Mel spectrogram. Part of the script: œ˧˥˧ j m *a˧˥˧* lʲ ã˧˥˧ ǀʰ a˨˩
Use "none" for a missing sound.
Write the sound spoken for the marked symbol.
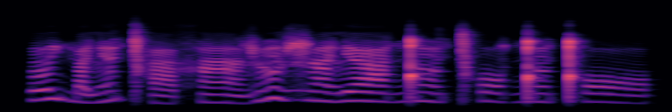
a˨˩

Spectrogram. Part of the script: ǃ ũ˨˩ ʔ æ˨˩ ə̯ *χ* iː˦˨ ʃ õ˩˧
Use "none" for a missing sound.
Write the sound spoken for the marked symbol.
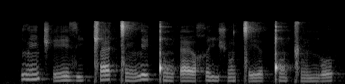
χ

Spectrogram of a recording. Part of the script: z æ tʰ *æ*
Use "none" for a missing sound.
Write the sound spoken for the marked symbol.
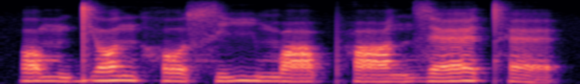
æ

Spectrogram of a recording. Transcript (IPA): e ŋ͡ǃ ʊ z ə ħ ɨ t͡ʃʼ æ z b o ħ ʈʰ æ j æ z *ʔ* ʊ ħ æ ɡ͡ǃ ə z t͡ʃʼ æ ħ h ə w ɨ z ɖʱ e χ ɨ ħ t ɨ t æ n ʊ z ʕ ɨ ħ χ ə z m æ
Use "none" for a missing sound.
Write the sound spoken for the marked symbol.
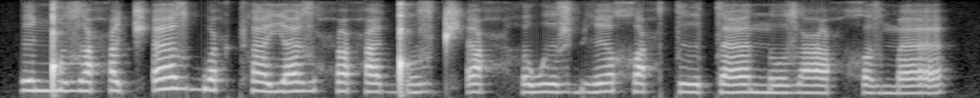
ħ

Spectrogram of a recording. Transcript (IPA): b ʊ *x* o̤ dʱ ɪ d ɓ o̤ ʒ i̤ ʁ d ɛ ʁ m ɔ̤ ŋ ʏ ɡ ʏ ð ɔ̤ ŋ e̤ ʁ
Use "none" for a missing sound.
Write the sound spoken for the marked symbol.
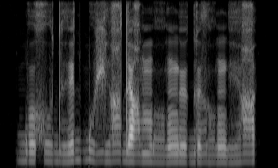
x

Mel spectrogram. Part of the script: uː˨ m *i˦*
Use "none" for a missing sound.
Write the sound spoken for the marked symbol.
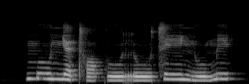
i˦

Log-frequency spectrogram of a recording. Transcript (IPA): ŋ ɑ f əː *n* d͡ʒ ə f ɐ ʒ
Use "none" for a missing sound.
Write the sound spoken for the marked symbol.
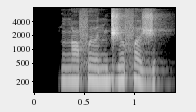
n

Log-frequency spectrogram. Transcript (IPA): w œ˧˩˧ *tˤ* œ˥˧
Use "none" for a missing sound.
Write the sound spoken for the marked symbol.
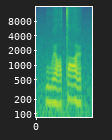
tˤ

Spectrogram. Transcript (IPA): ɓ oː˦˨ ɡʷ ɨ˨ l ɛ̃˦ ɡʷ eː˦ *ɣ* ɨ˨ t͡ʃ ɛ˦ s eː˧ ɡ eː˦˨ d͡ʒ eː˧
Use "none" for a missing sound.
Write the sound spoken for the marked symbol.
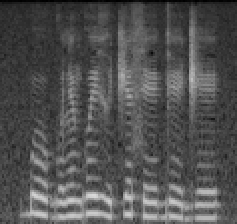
ɣ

